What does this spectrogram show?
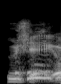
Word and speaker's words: Huger: And we mentioned Nell, and then there's Virginia, how do you pronounce Huger. That? Huger.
